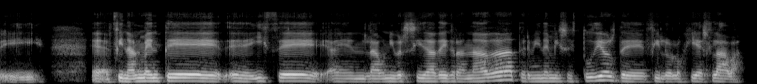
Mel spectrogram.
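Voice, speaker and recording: A woman's very deep, low-pitched voice at a fairly slow pace. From Bulgaria (Sofia). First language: Bulgarian (speaking Spanish). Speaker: philology professor. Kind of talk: interview. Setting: podcast. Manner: halting, many fillers.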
